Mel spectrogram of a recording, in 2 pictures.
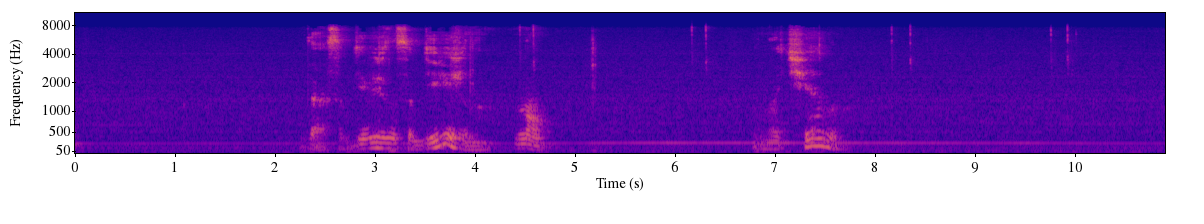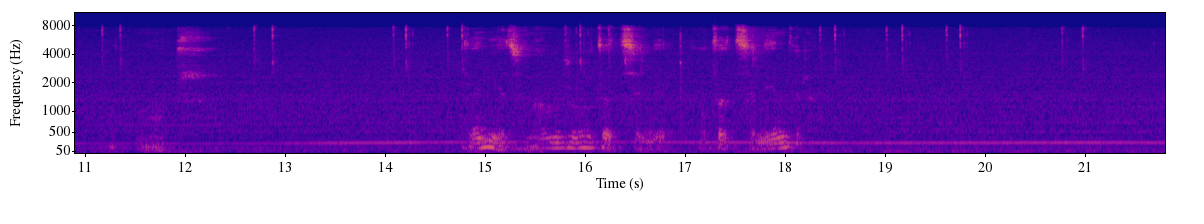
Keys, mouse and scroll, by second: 4.6 ctrl+z, 4.7 ctrl+click, 6.1 click, 8.2 click, 9.7-13.1 drag, 14.3 click, 15.8 click, 16.2 click, 18.3-19.8 drag, 20.8 click.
